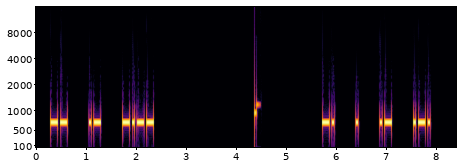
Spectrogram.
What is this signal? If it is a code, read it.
Morse code, heard as a keyed tone, about 25 wpm, spaced as for 14 wpm, 700 Hz. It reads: MAY NEAR
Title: 3x Character Spacing - Top 200 Words - 25wpm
